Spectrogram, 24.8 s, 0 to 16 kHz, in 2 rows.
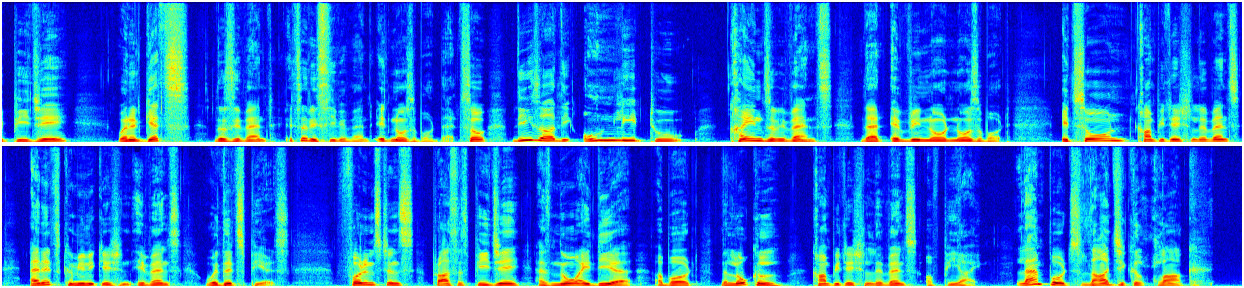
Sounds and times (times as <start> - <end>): Speech: 0.0 - 24.5.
